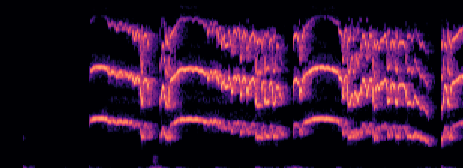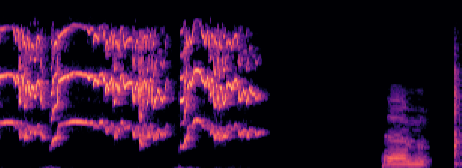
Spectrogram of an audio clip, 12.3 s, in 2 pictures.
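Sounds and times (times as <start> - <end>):
predator call imitating roe deer fawn distress cry: 1.2 - 9.8.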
